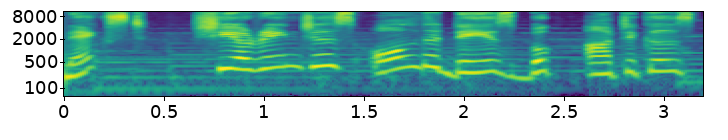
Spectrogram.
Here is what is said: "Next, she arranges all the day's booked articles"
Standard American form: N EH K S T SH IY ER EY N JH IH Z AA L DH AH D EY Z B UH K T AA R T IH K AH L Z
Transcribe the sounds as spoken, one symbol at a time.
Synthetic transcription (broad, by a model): N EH K S T SH IY ER EY N JH IH Z AA L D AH D EY Z B UH K AA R T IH K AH L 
